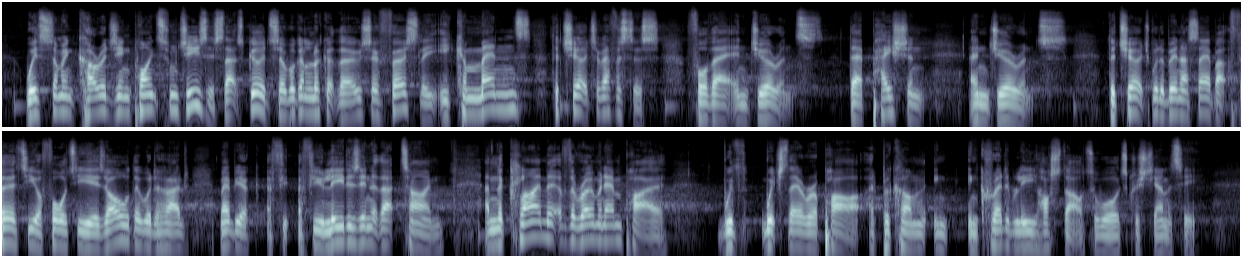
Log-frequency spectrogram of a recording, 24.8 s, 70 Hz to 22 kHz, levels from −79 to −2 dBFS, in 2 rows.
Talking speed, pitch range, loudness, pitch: 180 wpm, 110-145 Hz, -24 LUFS, 125 Hz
